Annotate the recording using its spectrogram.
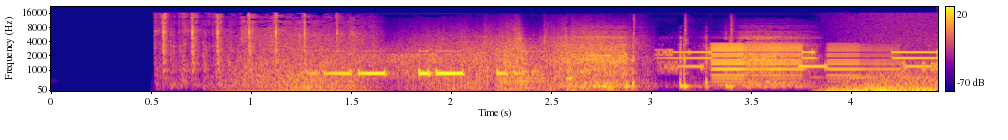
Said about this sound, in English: Are you hearing that car alarm that's going off somewhere outside? That's the human noise that interferes with finding the signals you care about.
